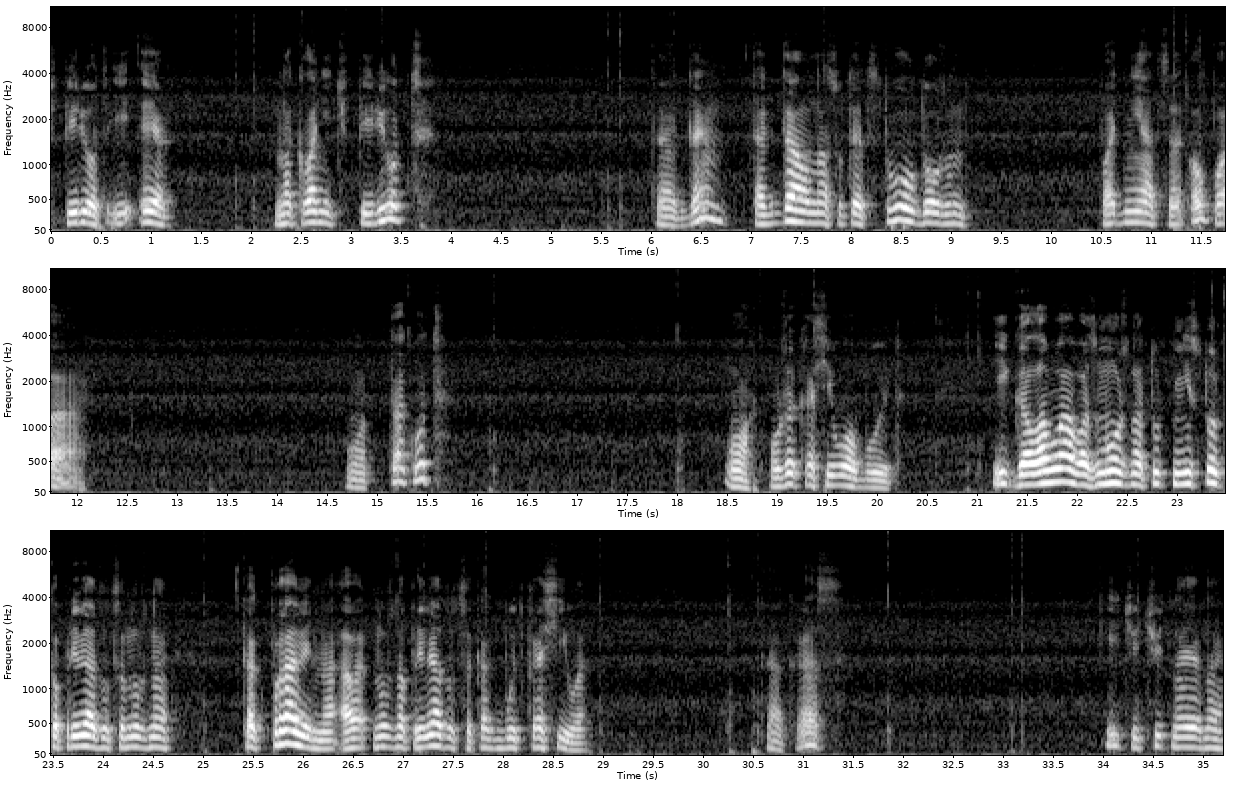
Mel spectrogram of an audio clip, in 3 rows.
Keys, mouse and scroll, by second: 0.5 r, 2.6 middle click, 6.3-7.8 middle drag, 8.5 g, 11.6 scroll up 1, 11.7-15.3 middle drag, 16.2 scroll up 1, 16.4-18.1 middle drag, 18.9 shift+middle click, 21.0 click, 23.3 click, 25.1 click, 25.3-27.0 drag, 27.2 middle click, 29.1-30.3 drag, 30.6-31.8 middle drag, 33.2 click, 34.7-35.2 drag.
